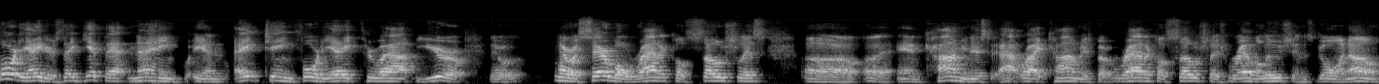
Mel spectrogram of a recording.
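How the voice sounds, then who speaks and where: A man with a Louisiana accent, fairly high in pitch, bright and sharp in tone, at a moderate pace. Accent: US Southern (Louisiana). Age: 70s. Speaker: heritage organization leader and author. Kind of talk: interview. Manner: halting, many fillers.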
